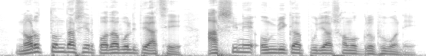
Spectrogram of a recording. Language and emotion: Bengali, neutral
